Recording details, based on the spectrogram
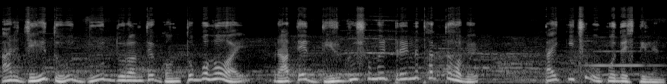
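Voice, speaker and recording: A man's voice: high voice, sing-song, normal speed. A young man playing a polite, eager train ticket inspector, narrating a scripted first-person ghost story expressively over music. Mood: reflective. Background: background music.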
